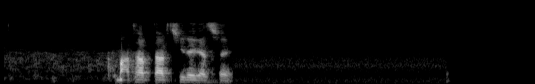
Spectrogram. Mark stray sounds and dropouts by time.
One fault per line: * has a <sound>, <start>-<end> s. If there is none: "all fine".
all fine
